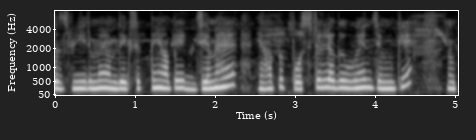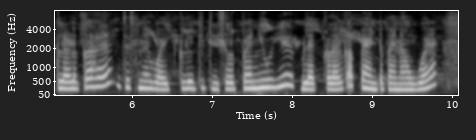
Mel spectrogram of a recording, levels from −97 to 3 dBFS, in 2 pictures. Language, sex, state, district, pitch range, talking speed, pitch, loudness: Hindi, female, Chhattisgarh, Raigarh, 235-280 Hz, 220 wpm, 250 Hz, -20 LUFS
